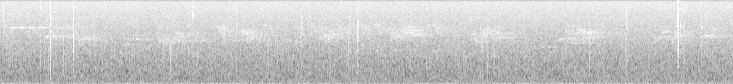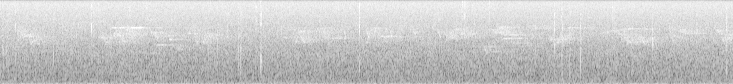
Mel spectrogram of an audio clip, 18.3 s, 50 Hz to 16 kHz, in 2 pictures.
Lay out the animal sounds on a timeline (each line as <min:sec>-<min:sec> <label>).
0:00.0-0:01.0 Black-throated Green Warbler (Setophaga virens)
0:00.0-0:01.1 Red-eyed Vireo (Vireo olivaceus)
0:01.6-0:18.3 Red-eyed Vireo (Vireo olivaceus)
0:10.1-0:11.3 Black-throated Green Warbler (Setophaga virens)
